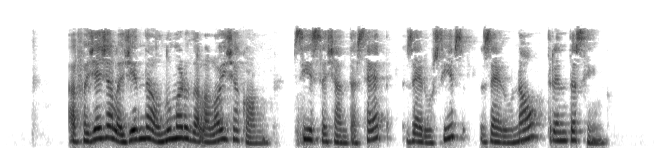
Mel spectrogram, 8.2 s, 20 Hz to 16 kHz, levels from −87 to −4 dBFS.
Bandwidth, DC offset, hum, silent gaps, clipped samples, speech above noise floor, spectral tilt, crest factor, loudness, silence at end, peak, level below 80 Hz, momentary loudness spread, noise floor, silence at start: 8.2 kHz; under 0.1%; none; none; under 0.1%; 64 dB; -4.5 dB/octave; 16 dB; -18 LUFS; 0.6 s; -2 dBFS; -56 dBFS; 13 LU; -81 dBFS; 0.85 s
